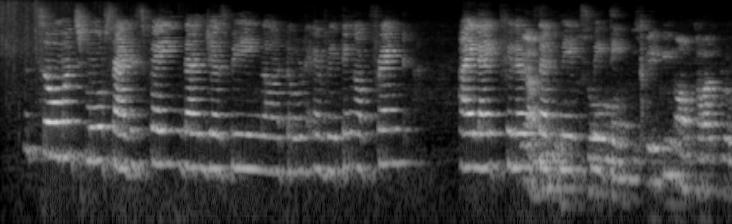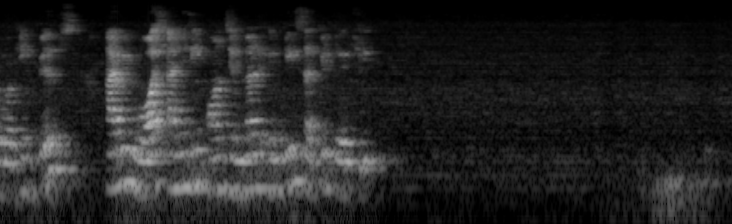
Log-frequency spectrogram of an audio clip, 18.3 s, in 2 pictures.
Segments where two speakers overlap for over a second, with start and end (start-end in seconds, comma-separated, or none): 6.5-7.8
